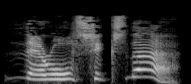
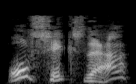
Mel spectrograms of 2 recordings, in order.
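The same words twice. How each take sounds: First: High, loud, drawn-out call; excited announcement. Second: High, slow, astonished echo; agitated question. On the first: Narrator tells the Colonel all horses are running, calling out. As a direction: call it out as a definite statement. Narrator calls out sighting at racecourse. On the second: Colonel hears all six horses are running, agitated disbelief. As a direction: query it in agitation, rising at the end. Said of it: "cried the Colonel in great agitation". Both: Acted.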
